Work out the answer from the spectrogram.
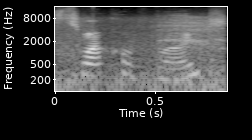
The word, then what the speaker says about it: Swakopmund: Yeah, Swakopmund.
